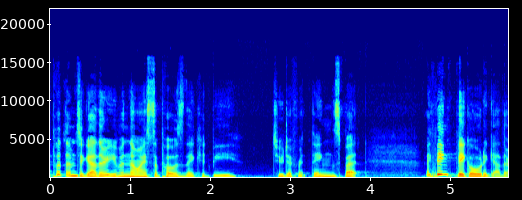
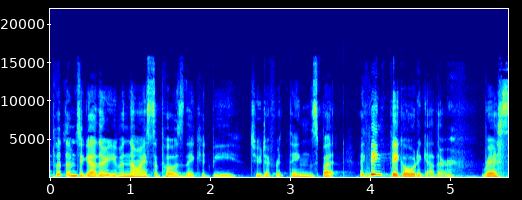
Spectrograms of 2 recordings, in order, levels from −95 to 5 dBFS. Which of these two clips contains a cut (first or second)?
second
